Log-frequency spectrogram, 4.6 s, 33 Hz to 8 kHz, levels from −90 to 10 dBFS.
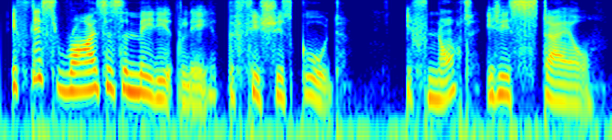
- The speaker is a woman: Yes, female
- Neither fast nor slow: Yes, average, 170 wpm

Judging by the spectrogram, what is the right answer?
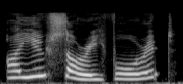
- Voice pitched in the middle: No, very high, 290 Hz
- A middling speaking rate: Yes, average, 165 wpm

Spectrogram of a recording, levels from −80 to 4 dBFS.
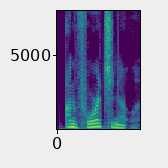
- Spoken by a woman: Yes, female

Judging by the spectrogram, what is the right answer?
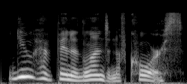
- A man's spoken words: No, female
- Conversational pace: No, fast, 225 wpm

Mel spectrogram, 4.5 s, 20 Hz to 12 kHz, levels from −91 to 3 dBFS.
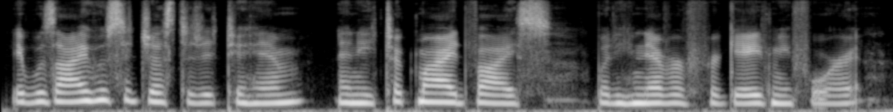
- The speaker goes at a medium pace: No, fast, 270 wpm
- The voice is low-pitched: No, high, 225 Hz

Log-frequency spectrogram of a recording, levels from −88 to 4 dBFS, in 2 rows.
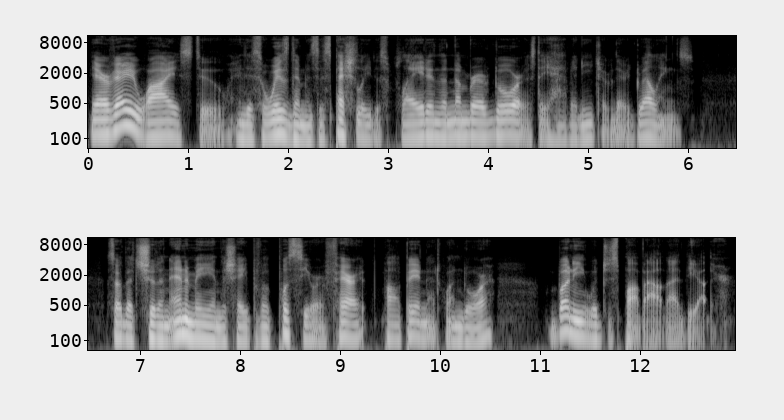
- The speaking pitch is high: No, low, 105 Hz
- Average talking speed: No, fast, 230 wpm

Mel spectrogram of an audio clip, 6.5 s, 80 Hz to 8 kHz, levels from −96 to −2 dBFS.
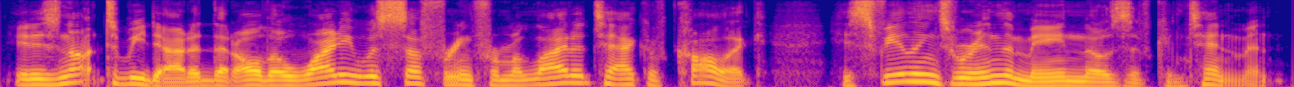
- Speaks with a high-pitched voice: No, medium, 145 Hz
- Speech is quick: Yes, fast, 240 wpm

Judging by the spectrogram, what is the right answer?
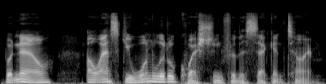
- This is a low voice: Yes, low, 100 Hz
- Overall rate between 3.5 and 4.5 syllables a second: No, 5.6 syllables/s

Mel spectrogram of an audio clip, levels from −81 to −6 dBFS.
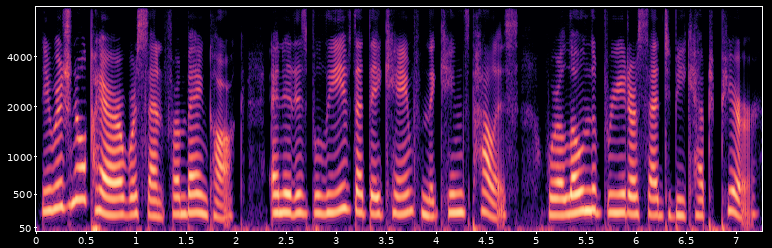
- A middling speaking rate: No, fast, 230 wpm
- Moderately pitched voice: No, high, 245 Hz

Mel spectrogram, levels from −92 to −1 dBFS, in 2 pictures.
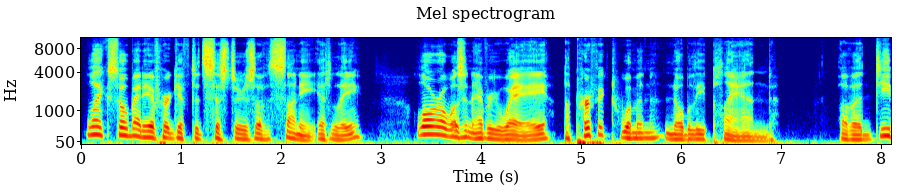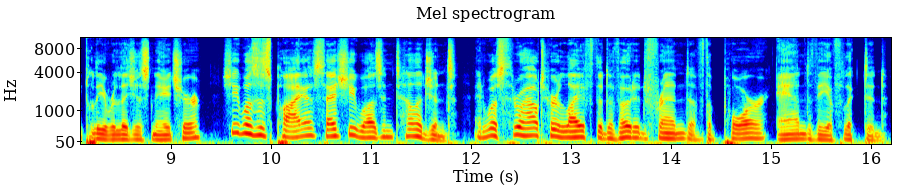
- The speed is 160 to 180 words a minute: Yes, average, 175 wpm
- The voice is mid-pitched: No, low, 130 Hz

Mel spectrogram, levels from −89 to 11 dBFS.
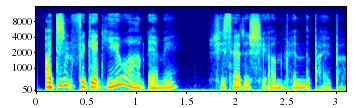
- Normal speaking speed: No, fast, 250 wpm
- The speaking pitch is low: No, medium, 185 Hz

